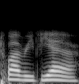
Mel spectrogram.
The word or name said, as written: Trois Rivieres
